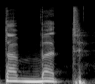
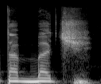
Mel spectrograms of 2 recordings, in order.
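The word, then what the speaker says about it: تبّت: Tadi ayat pertama tabbat, jangan dibaca tabbaj.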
